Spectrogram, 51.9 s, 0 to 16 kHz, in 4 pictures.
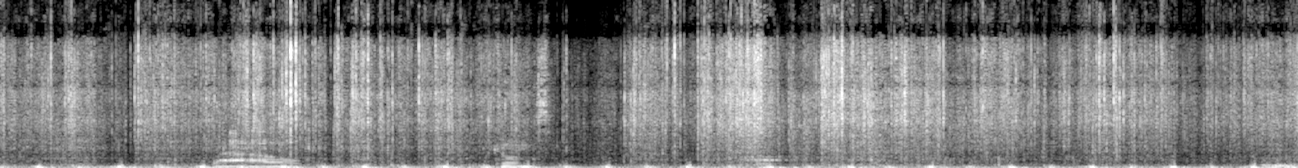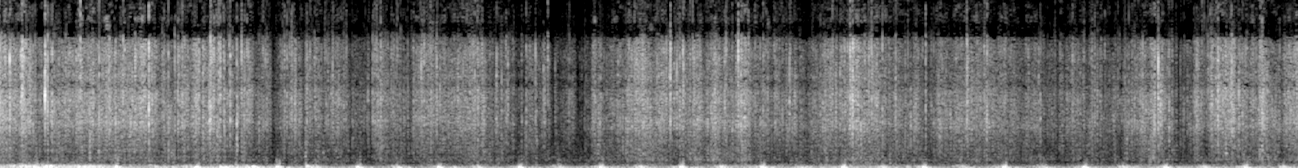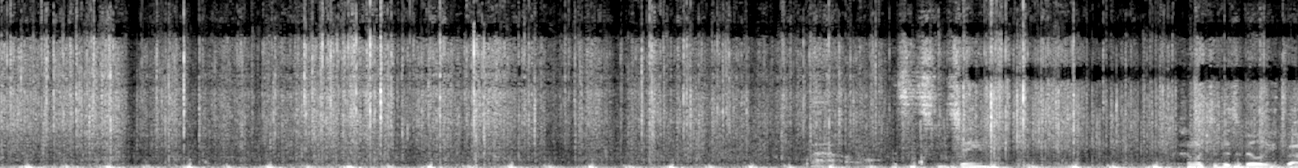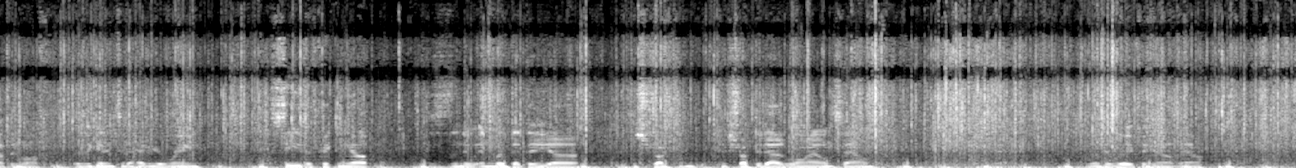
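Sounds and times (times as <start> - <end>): wind buffeting microphone: 0.0 - 38.4
heavy rain hiss: 0.0 - 51.9.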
